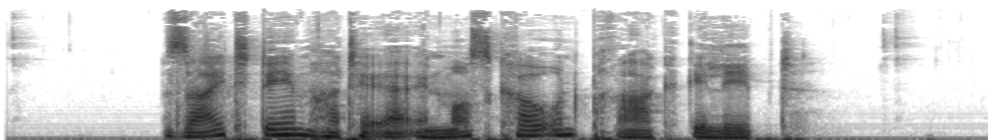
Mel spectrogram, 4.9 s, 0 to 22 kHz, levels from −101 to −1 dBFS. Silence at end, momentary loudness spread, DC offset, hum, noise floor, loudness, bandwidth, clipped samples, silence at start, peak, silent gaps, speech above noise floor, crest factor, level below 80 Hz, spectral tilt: 0.9 s; 8 LU; under 0.1%; none; -47 dBFS; -17 LUFS; 16 kHz; under 0.1%; 0.8 s; -2 dBFS; none; 31 dB; 16 dB; -30 dBFS; -6 dB/octave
